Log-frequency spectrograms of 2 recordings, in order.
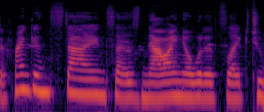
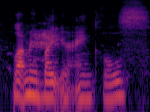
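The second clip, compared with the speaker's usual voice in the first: put-on small-dog voice, quieter; 4 dB quieter than usual. Voicing grandmother's small dog with a manager-complaint haircut: voicing grandmother's dog Darla. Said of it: "And she's like".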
